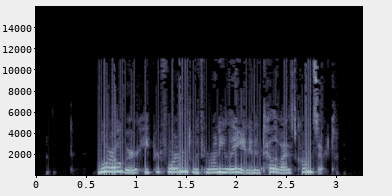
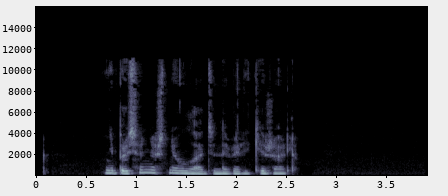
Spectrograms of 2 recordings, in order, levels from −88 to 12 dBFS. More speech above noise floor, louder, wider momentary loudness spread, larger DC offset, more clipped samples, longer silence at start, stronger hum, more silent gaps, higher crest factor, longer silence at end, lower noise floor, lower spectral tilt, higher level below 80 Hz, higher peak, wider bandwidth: second, 42 dB vs 47 dB; first, -20 LUFS vs -30 LUFS; about the same, 5 LU vs 7 LU; neither; neither; about the same, 0.65 s vs 0.7 s; neither; neither; second, 14 dB vs 20 dB; second, 0.4 s vs 1.3 s; second, -62 dBFS vs -76 dBFS; about the same, -5 dB/octave vs -5.5 dB/octave; first, -46 dBFS vs -76 dBFS; first, -8 dBFS vs -12 dBFS; about the same, 11.5 kHz vs 11.5 kHz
